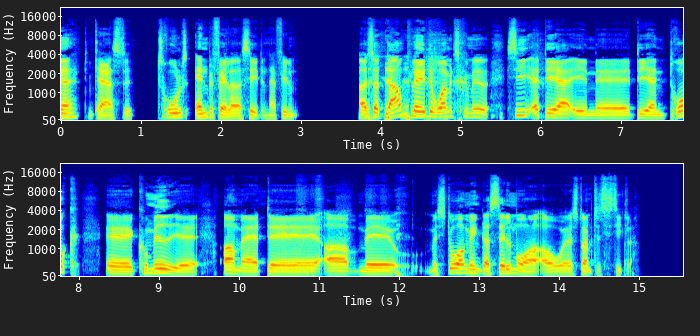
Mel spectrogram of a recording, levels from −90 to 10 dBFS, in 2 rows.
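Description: No technical faults are audible in this speech recording.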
